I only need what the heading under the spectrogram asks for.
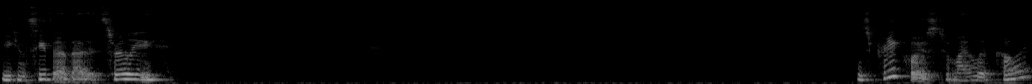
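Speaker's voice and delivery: speaking in a whisper. Showing a lip color and naming the product: whispering. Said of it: "Why am I, like, whispering now?".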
